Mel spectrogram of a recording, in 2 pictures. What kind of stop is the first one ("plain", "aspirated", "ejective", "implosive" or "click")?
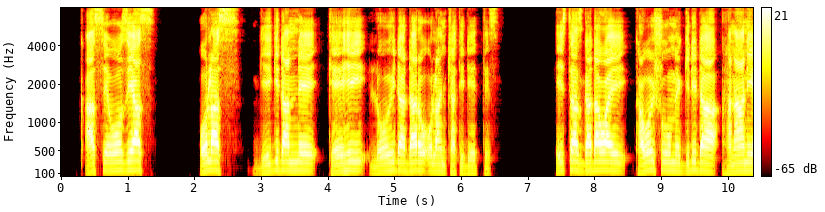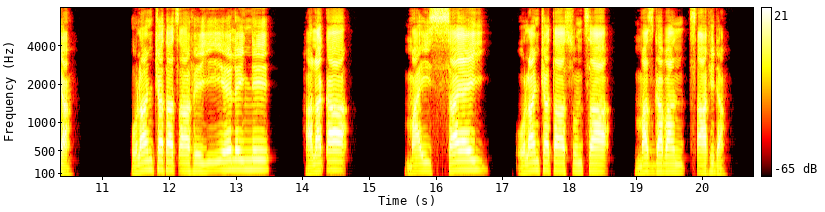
ejective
